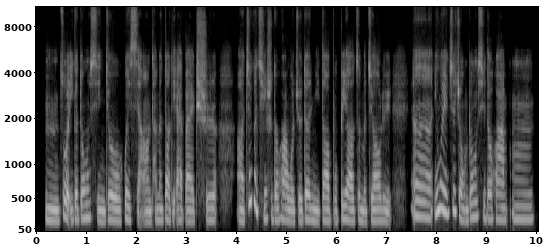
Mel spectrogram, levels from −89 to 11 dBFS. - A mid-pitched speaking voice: Yes, medium, 180 Hz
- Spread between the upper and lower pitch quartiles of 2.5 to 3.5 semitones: Yes, average, 3.1 semitones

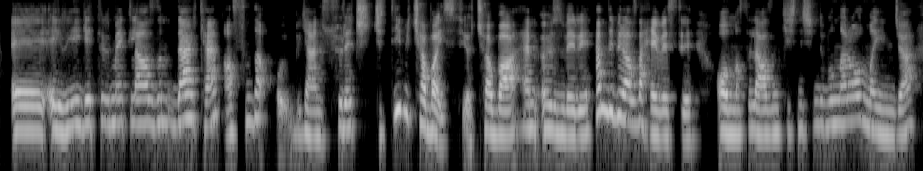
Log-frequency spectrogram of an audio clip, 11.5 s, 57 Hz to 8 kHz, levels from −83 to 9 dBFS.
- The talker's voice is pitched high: Yes, high, 195 Hz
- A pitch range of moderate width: Yes, average, 5.0 semitones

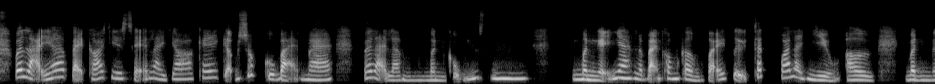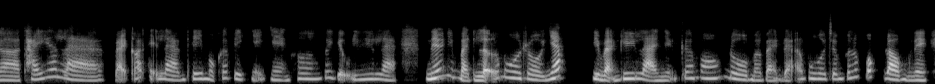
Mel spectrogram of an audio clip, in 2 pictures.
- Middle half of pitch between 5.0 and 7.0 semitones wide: Yes, wide, 5.6 semitones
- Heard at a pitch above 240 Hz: Yes, very high, 250 Hz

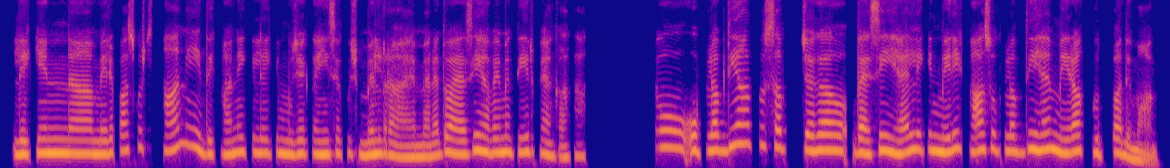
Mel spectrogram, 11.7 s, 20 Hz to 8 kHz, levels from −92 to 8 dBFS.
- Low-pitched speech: No, high, 210 Hz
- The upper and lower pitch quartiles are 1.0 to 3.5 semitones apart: No, average, 4.1 semitones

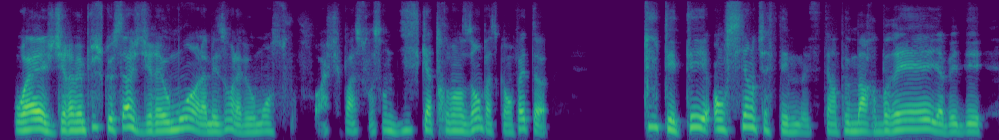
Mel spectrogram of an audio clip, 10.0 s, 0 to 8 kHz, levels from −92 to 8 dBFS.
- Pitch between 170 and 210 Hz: No, low, 135 Hz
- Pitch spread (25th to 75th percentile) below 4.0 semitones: No, average, 4.7 semitones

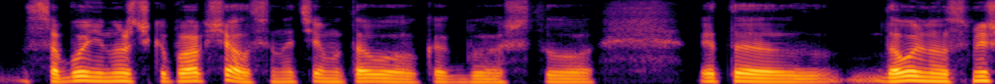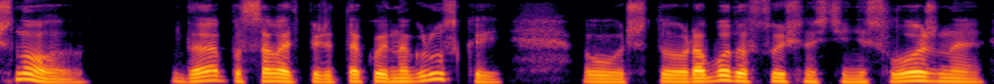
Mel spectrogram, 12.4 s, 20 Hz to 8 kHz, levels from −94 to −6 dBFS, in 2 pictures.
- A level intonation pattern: No, average, 3.5 semitones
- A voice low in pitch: Yes, low, 125 Hz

